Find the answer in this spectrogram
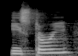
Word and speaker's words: history: nasals emergency consultation Medical History lse que o H em inglês tem som de R fraco Então quando vocês falarem Essa palavra não é Story Ok é esse aqui lá dos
